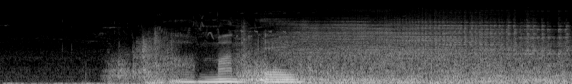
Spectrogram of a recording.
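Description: Heavy doors creak and rumble open.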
